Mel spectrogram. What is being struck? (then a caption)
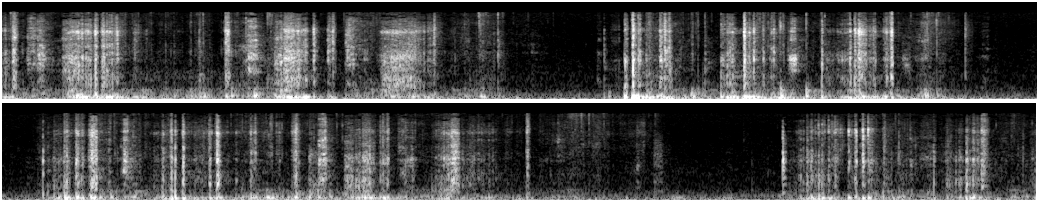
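Bar of soap scraped with a knife. A white solid bar of soap, held in a hand with dark-painted nails, has its edge scraped and shaved with a metal knife blade. Crisp, dry scraping and shaving strokes come in repeated bursts with brief quieter pauses, bright and crackly with a soft low rustle beneath. The result is a steady, textured carving sound throughout.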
